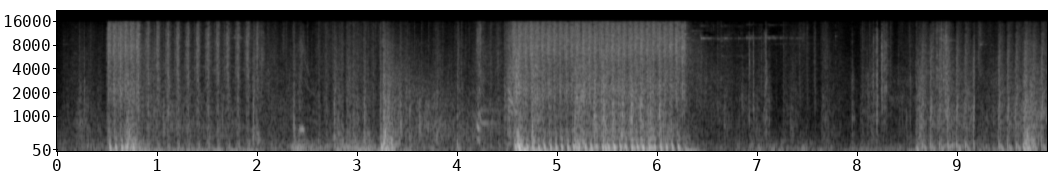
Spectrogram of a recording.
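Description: Loud DT SRS sniper rifle shots from the video game Contract Wars crack out several times, separated by short gaps and interspersed with lingering echoing blasts.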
